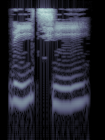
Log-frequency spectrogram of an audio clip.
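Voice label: "离奇", Mandarin Chinese; chinese-flashcards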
